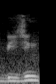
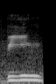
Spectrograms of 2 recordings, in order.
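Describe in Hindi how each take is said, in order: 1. बीच का व्यंजन अंग्रेज़ी का कठोर j है। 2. बीच का व्यंजन नरम है, लगभग गायब। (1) "ये हम बीजिंग बोलते हैं" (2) "बीइंग बोलते हैं"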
